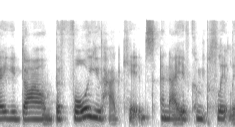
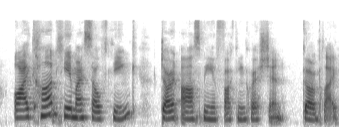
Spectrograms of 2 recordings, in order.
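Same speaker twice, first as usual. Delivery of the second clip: acted-out exasperated, fed-up snapping voice. Retelling what was said to a child who asked for something: retelling snapping at a child. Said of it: "just looked at him and went".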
